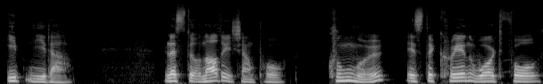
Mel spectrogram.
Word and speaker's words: 국물: But it's paired with the nasal sound 미음, so it changes the pronunciation from a G sound to an NG sound, and you need to read it as 국물.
